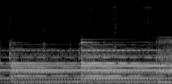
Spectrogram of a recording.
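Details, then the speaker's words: Old quarter-hour pendulum wall clock chime out of sequence after the lever was pulled at position three: three bell strikes ~0.75 s apart where only two should sound; chime train lost its place. "Contoh ini jadi kacau karena tadi saya menarik tuas di nomor tiga . Setelah berbunyi tiga kali, saya menarik tuasnya. Lonceng itu akan berbunyi tiga kali di sini, padahal seharusnya hanya dua kali."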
